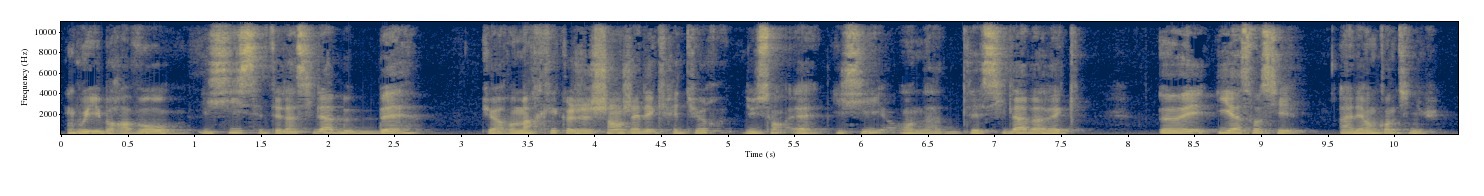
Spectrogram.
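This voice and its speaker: The voice is medium-pitched and at normal speed. A man who teaches primary school is giving young children a reading lesson by video from a computer at home, patient in his explanations and encouraging throughout.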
